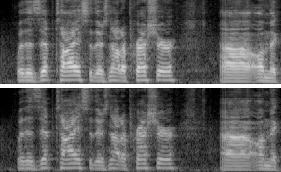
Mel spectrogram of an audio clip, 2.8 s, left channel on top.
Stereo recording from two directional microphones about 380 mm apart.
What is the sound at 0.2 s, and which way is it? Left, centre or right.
Speech, centre.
